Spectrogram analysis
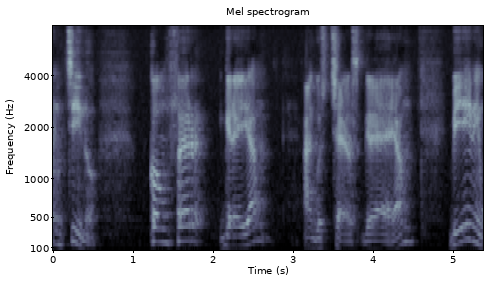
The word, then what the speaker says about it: Graham: Angus Charles Graham, se pronuncia Graham, que la H no se pronuncia, Graham.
